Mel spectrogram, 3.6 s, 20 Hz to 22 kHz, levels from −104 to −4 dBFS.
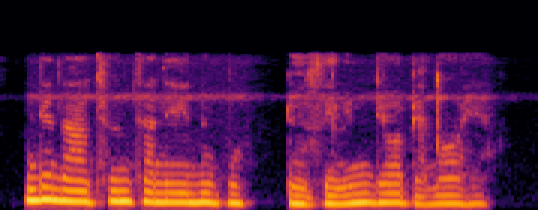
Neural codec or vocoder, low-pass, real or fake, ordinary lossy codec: none; none; real; none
